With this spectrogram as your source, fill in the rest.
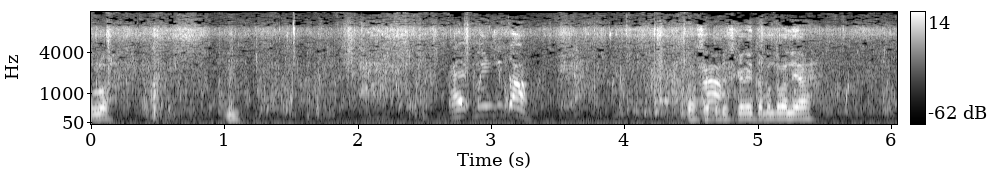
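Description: Water splashes as boys move in a shallow river.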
